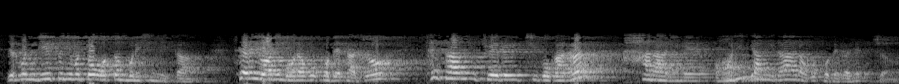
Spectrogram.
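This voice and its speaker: Animated male pastor in an echoey hall. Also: high voice. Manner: animated storytelling, calls to the congregation. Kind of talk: Sunday sermon. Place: church sanctuary. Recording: echoey hall, thin phone-like sound.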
